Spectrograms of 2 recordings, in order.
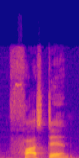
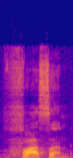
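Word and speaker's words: fasten: और एक बात, इसको हम अभी इसीलिए बताए, इसको फास्टेन नहीं पढ़ा जाएगा, यहाँ पे टी साइलेंट रहता, फासन, क्या पढ़ा जाएगा, फासन, फासन, फासन।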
